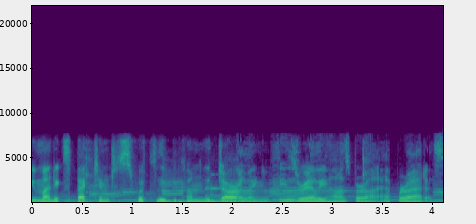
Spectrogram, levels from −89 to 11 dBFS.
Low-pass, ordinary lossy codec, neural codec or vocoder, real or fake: 7.2 kHz; Opus, 16 kbps; none; real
